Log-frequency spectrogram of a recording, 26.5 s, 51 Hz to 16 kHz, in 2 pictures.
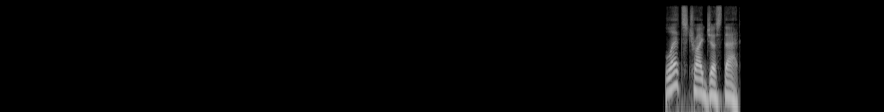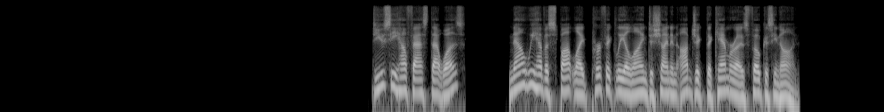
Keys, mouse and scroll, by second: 0.7 shift+a, 3.7 click, 8.4 x, 10.0 click, 11.7 KP_0, 14.3 shift+a, 17.3 click, 23.4 x.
